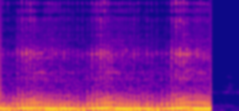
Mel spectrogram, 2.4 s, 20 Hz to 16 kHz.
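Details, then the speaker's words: 2011 Honda CG 125 after top overhaul for engine noise and smoke, oil pump checked and silencer washed; steady low single-cylinder thump at idle with no loud tapping or knock, normal idle. "काम में engine की इतनी ही आवाज़ clear हो सकती है और वो अल्हम्दुलिल्लाह हमने की है।"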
